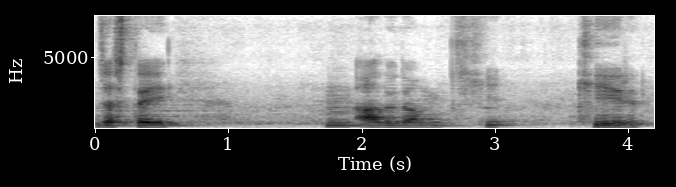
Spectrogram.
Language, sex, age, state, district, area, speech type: Nepali, male, 18-30, West Bengal, Darjeeling, rural, spontaneous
